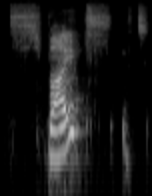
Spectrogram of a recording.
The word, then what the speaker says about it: Schweiz: und der Schweiz. Schweiz, Schweiz. Sin la ¿sí? T, ¿cierto? O ahí lo pronuncié bien.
